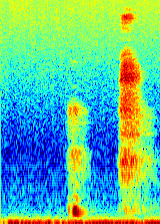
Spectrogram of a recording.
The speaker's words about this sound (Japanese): じゃあ、ゆっくり深呼吸して。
